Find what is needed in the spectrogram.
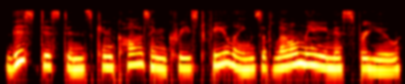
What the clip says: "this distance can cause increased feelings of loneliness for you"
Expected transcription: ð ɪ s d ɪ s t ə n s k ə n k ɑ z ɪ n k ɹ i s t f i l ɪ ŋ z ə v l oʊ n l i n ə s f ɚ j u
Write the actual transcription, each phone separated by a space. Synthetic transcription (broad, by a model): ð ɪ s d ɪ s t ə n s k ə n k ɑ z ɪ n k ɹ i s t f i l ɪ ŋ z ə v l oʊ n l i n ə s f ɚ j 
